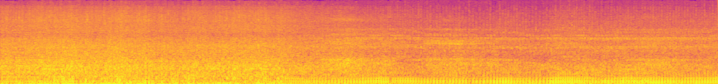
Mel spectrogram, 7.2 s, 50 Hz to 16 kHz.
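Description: Yamaha Tracer 9 GT's 890 cc three-cylinder engine running at low road speed, with wind and road noise on a helmet-mounted camera microphone. The wind noise eases about halfway through, leaving a steady engine hum.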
